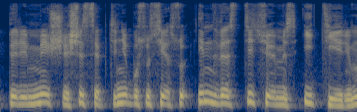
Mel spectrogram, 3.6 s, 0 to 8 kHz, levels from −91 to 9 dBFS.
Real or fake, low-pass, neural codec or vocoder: real; 7.2 kHz; none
